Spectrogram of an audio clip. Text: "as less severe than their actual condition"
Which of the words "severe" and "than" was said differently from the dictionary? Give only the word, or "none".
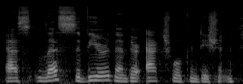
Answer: none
